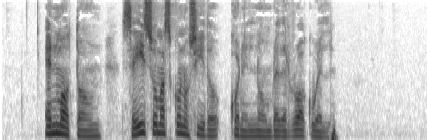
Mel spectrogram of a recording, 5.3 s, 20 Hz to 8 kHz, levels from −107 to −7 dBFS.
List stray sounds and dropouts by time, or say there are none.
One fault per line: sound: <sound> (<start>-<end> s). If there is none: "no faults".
no faults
